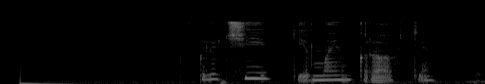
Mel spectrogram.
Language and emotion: Russian, sad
